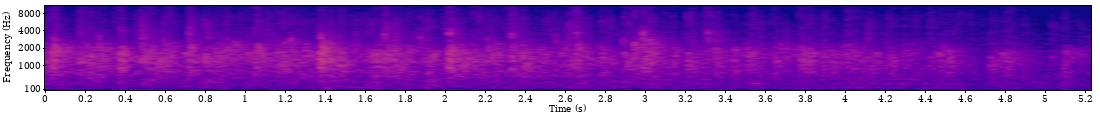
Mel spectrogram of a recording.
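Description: Audience applauding, a dense patter of many hands clapping that thins out and fades near the end.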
